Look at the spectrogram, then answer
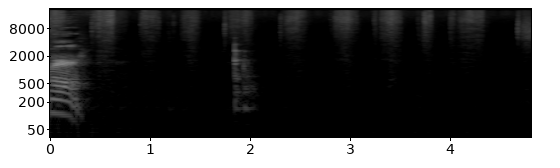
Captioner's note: gentle rustling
